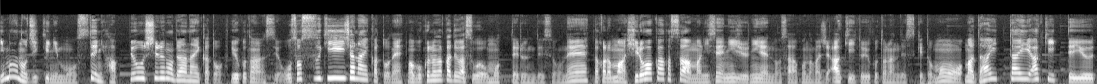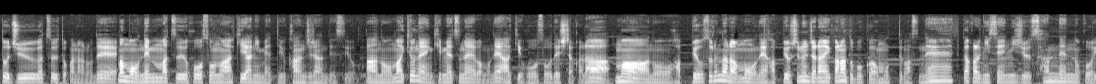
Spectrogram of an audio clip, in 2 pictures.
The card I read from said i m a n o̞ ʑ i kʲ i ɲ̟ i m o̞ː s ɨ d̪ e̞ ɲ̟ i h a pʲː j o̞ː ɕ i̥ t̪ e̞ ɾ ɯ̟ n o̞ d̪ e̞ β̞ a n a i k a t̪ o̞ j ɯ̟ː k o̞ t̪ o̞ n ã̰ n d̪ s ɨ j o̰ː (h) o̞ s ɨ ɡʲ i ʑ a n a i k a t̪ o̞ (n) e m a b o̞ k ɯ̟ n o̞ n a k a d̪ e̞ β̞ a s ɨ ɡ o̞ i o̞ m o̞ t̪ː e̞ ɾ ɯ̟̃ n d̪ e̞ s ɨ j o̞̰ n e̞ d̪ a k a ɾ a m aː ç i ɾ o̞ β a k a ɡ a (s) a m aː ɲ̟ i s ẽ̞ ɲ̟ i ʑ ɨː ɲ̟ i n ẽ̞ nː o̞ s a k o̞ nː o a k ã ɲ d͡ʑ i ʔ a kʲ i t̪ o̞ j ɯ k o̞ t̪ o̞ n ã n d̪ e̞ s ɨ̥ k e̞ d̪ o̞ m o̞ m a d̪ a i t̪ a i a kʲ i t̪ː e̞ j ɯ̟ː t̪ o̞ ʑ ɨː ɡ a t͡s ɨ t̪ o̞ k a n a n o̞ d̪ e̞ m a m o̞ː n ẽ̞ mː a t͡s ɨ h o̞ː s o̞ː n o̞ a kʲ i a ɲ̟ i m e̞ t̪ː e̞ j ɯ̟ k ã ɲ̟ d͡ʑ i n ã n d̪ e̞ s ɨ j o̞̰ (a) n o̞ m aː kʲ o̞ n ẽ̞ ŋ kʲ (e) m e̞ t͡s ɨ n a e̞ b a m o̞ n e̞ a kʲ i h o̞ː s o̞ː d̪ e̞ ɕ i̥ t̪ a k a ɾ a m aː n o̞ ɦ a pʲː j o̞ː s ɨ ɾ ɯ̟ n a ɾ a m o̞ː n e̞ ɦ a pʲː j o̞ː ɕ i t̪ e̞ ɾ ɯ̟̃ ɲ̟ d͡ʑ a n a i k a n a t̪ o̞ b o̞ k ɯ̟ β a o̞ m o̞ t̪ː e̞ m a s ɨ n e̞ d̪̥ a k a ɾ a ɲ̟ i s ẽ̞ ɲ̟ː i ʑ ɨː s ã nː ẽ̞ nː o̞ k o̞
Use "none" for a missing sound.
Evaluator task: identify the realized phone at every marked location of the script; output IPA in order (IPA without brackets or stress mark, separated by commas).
s, n, s, a, i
